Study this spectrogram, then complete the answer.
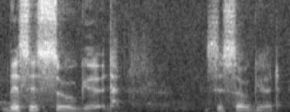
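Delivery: very low, barely audible; soft, awed aside; hushed awe. Retold or imitated. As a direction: murmur it to yourself, savouring. Voicing awed movie viewers.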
